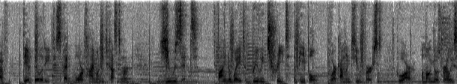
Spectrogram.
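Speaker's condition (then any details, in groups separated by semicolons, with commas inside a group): No condition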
